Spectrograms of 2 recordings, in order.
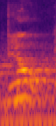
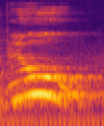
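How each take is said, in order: First: ब्लू clipped short and soft; ब्लू low, quick, not stretched. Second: ब्लू with a stretched "oo"; ब्लू held long and falling. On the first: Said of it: "ऐसे नहीं बोलते". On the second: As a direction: draw out the vowel in ब्लू. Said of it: "हम उसको थोड़ा खींच रहे हैं". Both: Shown as a demonstration.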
